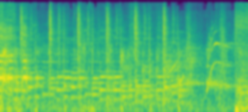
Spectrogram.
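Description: Chickens cluck and squawk close by at a horse shelter, a busy run of short, choppy fowl calls with a sharper rising squawk near the end, amid light rustling.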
